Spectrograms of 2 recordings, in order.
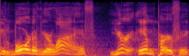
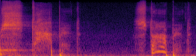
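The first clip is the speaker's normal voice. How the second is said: sharp whispered telling-off; hushed rebuke; 11 semitones higher, 15 dB quieter, much slower than usual. Real, not acted.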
